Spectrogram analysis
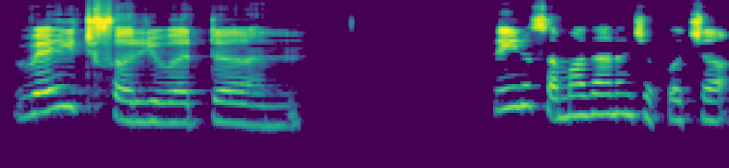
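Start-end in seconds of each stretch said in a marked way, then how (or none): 0.1-1.8 very slow, clear classroom English; slow model phrase. Shown as a demonstration. Teacher modelling the phrase for Telugu students, slow and clear. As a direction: spell it out slowly for learners. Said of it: "మీ వంతు కోసం వేచి ఉండండి".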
